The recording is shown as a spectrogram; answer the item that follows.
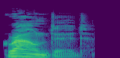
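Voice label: "grounded", British English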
